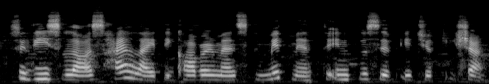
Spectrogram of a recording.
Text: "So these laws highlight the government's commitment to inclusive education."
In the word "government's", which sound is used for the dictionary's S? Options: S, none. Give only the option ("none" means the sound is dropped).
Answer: S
